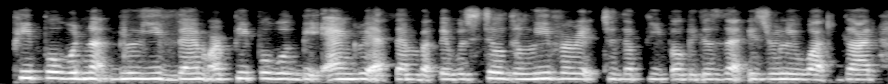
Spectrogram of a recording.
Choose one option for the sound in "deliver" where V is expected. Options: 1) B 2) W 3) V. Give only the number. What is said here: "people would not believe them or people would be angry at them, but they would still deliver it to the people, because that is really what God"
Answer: 3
